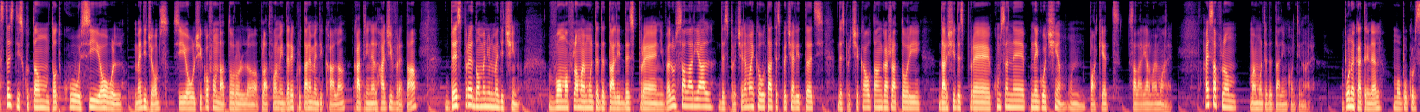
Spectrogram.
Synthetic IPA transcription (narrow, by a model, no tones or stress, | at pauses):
st̪əzʲd̪iskut̪əmt̪o̞t̪kʰusioulme̞d̪id͡ʒo̞bz̥sioulʃiko̞fond̪at̪o̞ɾulplat̪fo̞rme̞jd̪e̞ɾe̞kɾut̪aɾe̞me̞d̪ikʰaləkat̪ɾine̞lhad͡ʒivɾe̞t̪a | d̪e̞spɾe̞d̪o̞me̞njulme̞d̪it͡ʃinə | vo̞maflamajmult̪e̞d̪e̞t̪alid̪e̞spɾe̞nive̞lulsalaɾiald̪e̞spɾe̞t͡ʃe̞le̞majkəut̪at̪e̞spe̞t͡ʃialit̪ət̪sʲd̪e̞spɾe̞t͡ʃe̞kaut̪aːŋɡaʒat̪o̞ɾi | d̪arʃid̪e̞spɾe̞kumsəne̞ne̞ɡo̞t͡ʃiemṵnpakʲe̞t̪ | salaɾialmajma̰ɾe̞̰ | hajsəafləmː | ajmult̪e̞d̪e̞t̪aliɨŋko̞nt̪inuwa̰ɾe̞ | bunəkat̪ɾine̞l | məbukur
